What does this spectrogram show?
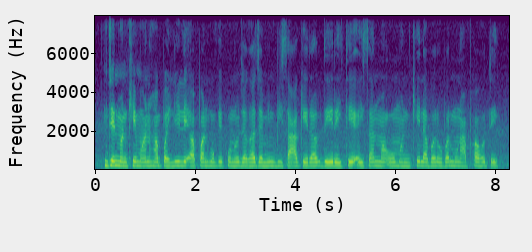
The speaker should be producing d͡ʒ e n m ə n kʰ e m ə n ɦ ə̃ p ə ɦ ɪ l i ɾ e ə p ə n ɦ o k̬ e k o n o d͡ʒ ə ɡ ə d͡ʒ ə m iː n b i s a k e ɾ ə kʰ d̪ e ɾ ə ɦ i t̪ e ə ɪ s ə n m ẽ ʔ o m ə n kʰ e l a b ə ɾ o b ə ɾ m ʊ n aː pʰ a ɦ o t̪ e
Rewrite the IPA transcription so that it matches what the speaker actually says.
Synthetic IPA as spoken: d͡ʒ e n m ə n kʰ e m ə n ɦ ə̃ p ə ɦ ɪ l i l e ə p ə n ɦ o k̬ e k o n o d͡ʒ ə ɡ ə d͡ʒ ə m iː n b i s a k e ɾ ə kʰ d̪ e ɾ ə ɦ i t̪ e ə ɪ s ə n m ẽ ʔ o m ə n kʰ e l a b ə ɾ o b ə ɾ m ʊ n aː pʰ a ɦ o t̪ e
